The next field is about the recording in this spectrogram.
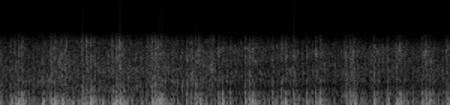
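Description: Uneven, lumpy idle with irregular low thumps and a clattery beat that wanders; the engine isn't firing smoothly. Cause suspected, not confirmed.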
